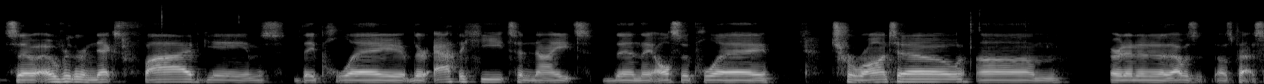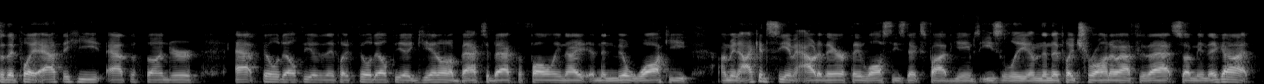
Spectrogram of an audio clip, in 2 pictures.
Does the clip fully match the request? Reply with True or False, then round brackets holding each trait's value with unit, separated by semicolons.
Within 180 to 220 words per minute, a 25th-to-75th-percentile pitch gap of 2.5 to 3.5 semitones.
True (195 wpm; 2.8 semitones)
